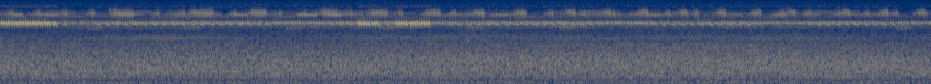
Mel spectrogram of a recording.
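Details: Crickets at night: a close caller opens with a trilled chirp and returns with two more short bursts later, set against an unbroken, high, ringing insect chorus.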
